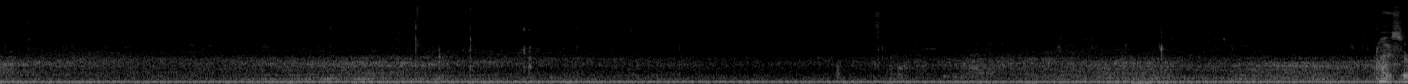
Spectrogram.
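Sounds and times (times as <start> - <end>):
wet chewing: 0.0 - 13.8
steady low hum: 0.0 - 14.0.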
